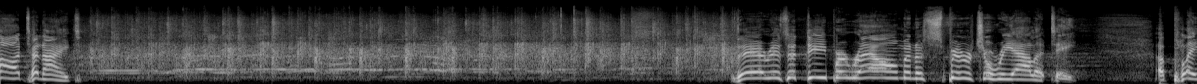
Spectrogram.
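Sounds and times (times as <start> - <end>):
speech: 0.0 - 1.2, 7.3 - 10.9, 11.6 - 11.9
audience clapping: 0.0 - 8.0.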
